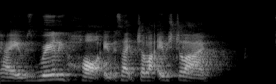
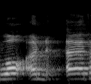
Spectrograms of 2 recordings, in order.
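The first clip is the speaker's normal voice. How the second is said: higher, louder astonished exclamation; retold screaming disbelief; 5 semitones higher, 5 dB louder, slower than usual. Speaker reacts to the boss's offer, louder retold shock. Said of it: "I was screaming".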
